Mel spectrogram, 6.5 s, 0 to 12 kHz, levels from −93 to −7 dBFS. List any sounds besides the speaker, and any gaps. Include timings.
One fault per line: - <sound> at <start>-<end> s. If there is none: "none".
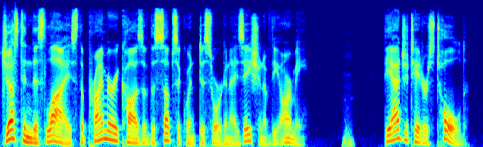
- breath at 4.6-4.8 s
